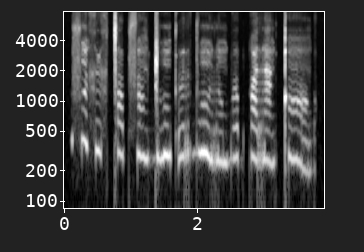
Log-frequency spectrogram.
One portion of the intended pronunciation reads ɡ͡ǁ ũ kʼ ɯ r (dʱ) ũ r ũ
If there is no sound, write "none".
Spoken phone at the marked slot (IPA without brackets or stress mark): dʱ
